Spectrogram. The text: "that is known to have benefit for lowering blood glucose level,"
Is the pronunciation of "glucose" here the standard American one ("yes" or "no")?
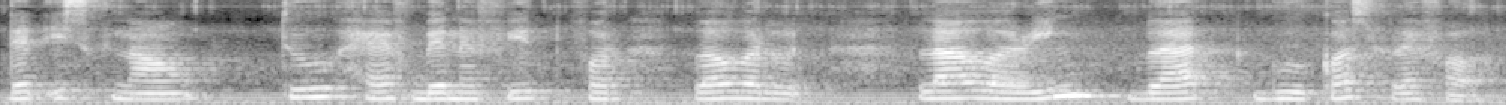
no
